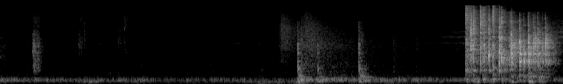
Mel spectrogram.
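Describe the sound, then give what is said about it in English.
Dice clatter across a hard tabletop as players roll for initiative: a few scattered clicks, then a longer, louder tumbling rattle near the end, all over a low background murmur. “Now, I need everybody to go ahead and roll for initiative.”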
